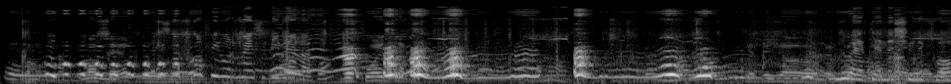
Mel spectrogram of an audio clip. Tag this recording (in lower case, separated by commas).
domestic animals, bow-wow, animal, dog, speech, bark, outside, rural or natural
